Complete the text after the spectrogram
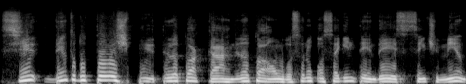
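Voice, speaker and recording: A man with a dark, mellow tone and fairly high pitch with ordinary pitch variation talks at a very fast pace with very even loudness, the sound dry and close with no echo. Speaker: lay preacher. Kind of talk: sermon.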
